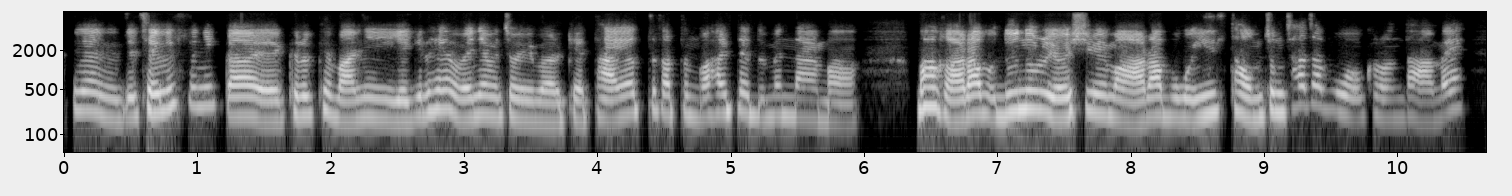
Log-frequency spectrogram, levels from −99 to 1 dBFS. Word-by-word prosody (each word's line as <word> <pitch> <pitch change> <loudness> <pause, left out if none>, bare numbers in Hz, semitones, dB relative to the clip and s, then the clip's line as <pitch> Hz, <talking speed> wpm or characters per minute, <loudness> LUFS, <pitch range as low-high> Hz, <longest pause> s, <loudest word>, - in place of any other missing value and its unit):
그냥 225 -6 -4
이제 190 +1 -4
재밌으니까 240 - +3
예 165 0 +1
그렇게 200 +4 -3
많이 175 0 -1
얘기를 195 +7 -2
해요. 245 -4 0
왜냐면 190 +2 -1
저희 180 -3 -3
막 160 -1 -3
이렇게 160 +2 -4
다이어트 195 +6 0
같은 205 -2 -5
거 190 - -1
할 210 +2 -2
때도 205 -6 -7
맨날 185 -3 -7
막 155 -1 -7 0.4
막 265 -2 +4
알아보 195 +4 +5
눈으로 230 +2 +4
열심히 210 +4 +2
막 170 -5 +3
알아보고 185 0 +1
인스타 215 +3 -2
엄청 195 +4 0
찾아 280 +4 -4
보고 210 -7 -7
그런 180 -2 -11
다음에 190 +7 -4
195 Hz, 400 characters per minute, -18 LUFS, 180-220 Hz, 0.4 s, 알아보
